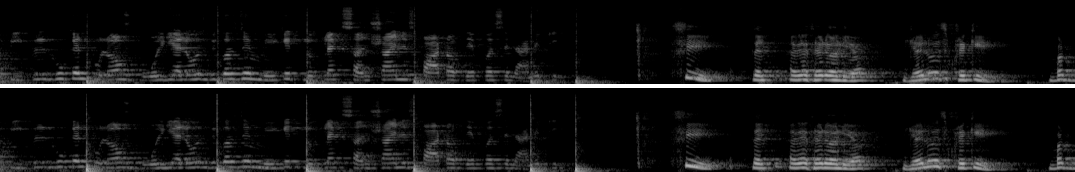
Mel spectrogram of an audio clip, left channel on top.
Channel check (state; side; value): normal; both; correlation 0.58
